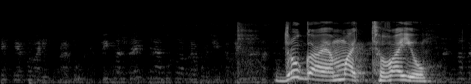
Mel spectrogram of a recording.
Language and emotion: Russian, angry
